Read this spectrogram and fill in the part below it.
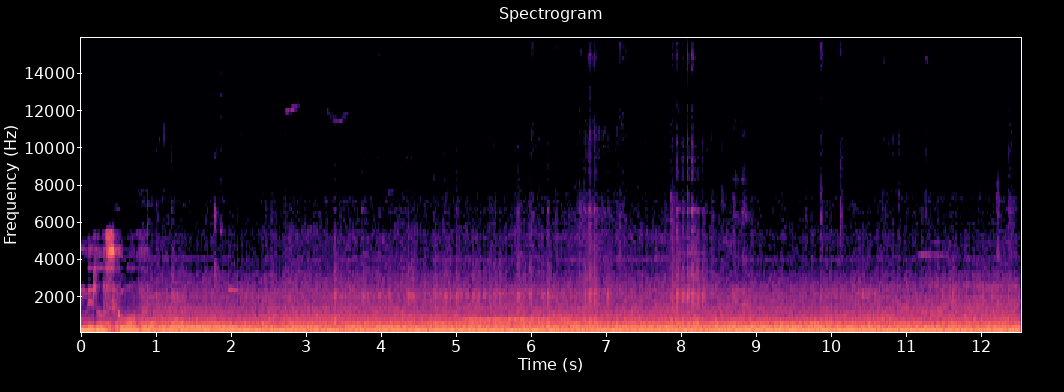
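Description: A train's motor hums steadily as the carriage rolls along the tracks.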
